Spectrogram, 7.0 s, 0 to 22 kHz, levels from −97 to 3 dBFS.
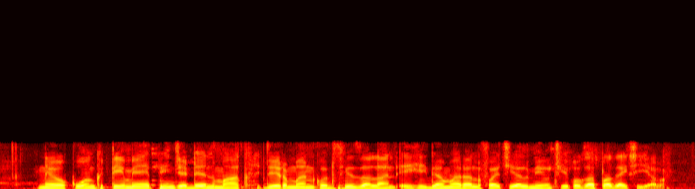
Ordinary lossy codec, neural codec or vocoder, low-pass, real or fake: none; codec, 16 kHz, 2 kbps, X-Codec, HuBERT features, trained on balanced general audio; 5.4 kHz; fake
